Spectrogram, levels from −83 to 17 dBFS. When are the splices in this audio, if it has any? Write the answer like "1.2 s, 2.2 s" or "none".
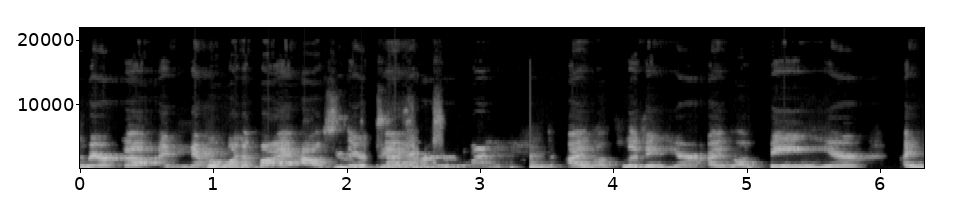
3.4 s

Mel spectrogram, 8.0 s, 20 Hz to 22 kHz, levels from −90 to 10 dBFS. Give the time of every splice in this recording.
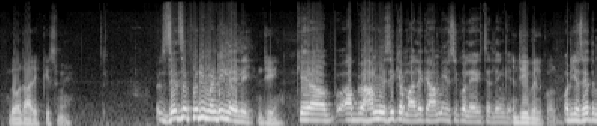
none

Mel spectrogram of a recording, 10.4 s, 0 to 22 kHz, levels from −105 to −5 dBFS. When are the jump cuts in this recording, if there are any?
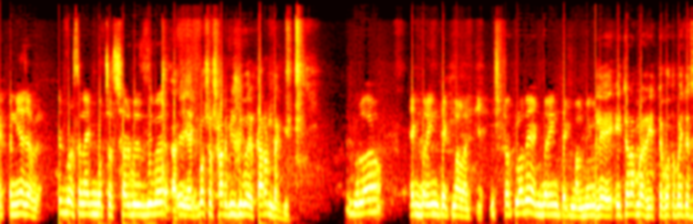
0.9 s, 8.9 s

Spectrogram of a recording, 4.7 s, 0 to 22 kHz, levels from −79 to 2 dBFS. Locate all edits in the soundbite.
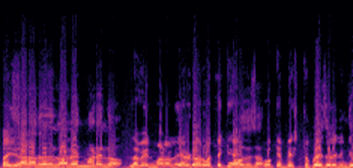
none

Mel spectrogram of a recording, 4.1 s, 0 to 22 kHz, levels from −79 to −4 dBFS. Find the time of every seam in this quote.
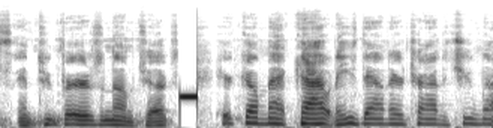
1.5 s

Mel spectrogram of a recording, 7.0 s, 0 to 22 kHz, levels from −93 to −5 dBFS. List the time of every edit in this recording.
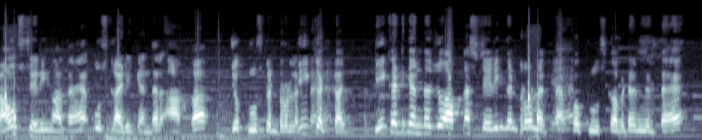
2.9 s, 5.7 s

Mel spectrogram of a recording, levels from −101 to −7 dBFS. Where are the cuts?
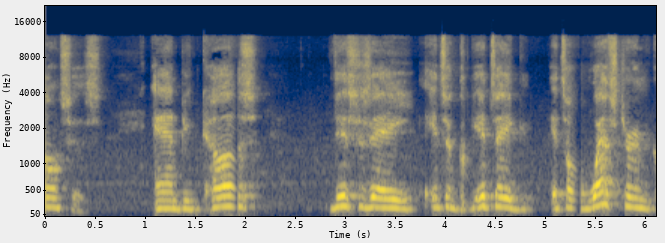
3.8 s, 4.9 s

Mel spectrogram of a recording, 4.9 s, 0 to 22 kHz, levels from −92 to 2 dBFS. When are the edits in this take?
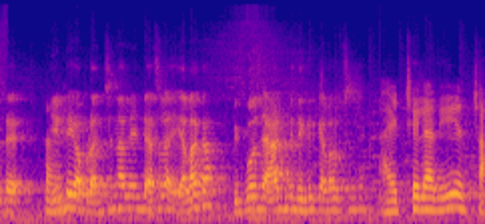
3.8 s

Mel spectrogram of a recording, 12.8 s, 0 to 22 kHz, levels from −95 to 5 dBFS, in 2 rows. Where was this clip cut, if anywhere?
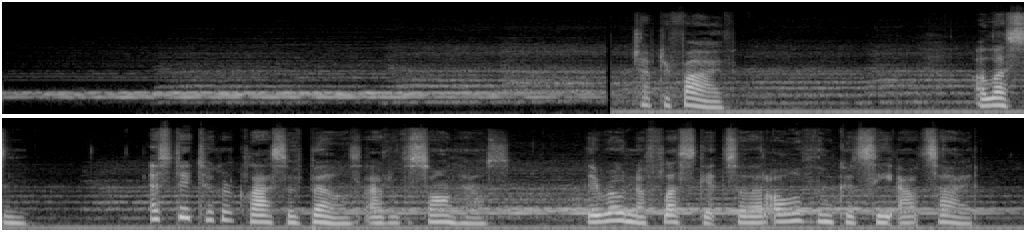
none

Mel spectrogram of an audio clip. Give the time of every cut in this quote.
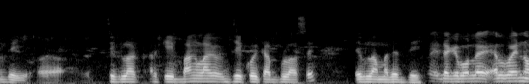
4.4 s

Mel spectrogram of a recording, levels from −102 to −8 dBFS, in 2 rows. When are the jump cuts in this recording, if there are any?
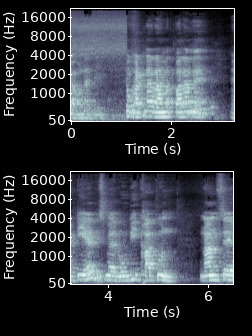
1.2 s

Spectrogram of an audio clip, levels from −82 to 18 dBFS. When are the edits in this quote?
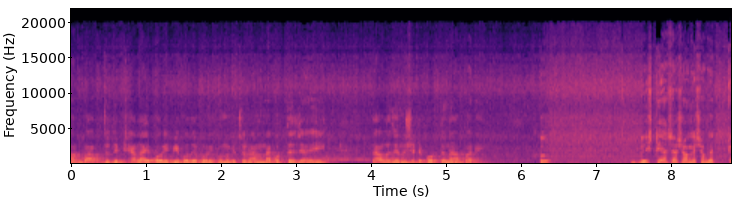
6.3 s

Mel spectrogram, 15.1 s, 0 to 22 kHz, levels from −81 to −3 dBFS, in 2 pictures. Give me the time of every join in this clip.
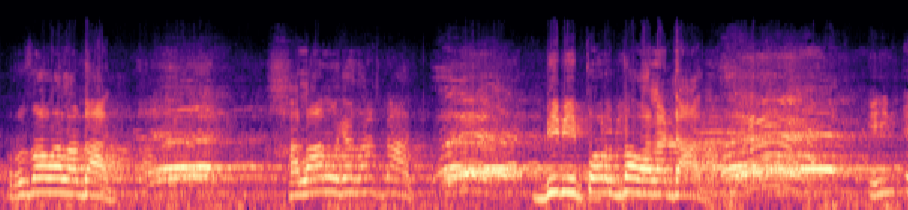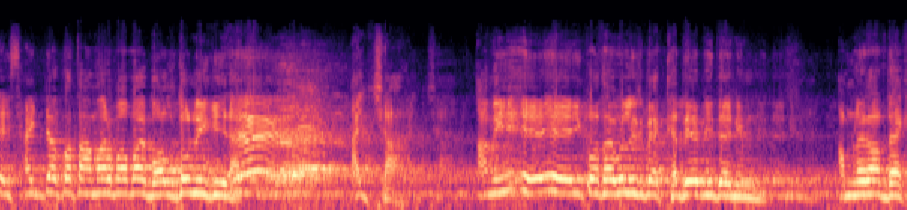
none

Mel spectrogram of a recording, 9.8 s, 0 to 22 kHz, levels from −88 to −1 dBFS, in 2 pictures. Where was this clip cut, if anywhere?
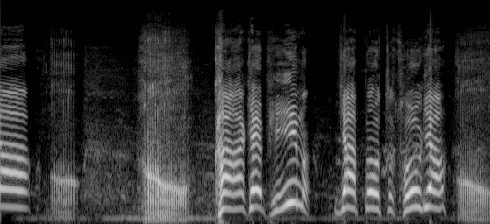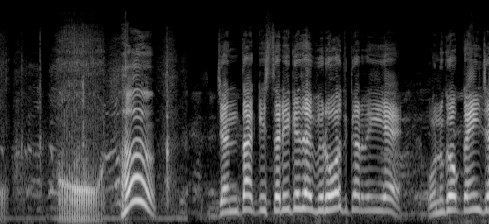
6.6 s

